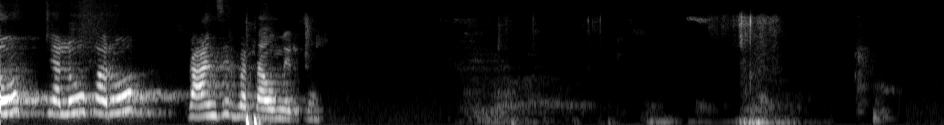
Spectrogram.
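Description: A young woman speaks calmly into a clip-on microphone.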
